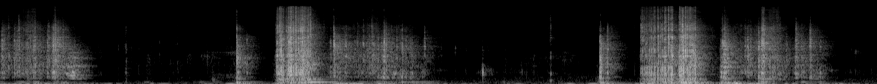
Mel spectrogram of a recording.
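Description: A tarot deck being shuffled by hand: three rustling bursts of cards, each about a second long, a few seconds apart.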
